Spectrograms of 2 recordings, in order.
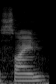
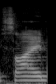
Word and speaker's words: sine: H here let's start with the serving the sign first cuz the sign is typically um when they're like I like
